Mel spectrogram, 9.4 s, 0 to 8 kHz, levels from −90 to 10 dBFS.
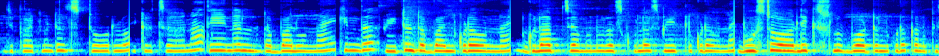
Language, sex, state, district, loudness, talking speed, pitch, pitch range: Telugu, female, Andhra Pradesh, Chittoor, -17 LUFS, 170 wpm, 295 Hz, 285-305 Hz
